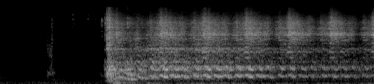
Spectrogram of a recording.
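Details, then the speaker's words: Abandoned, non-running 1977 Pontiac Grand Prix cranked with fuel added and a test spark plug on a wire; no spark was seen, and it showed up later after the connections were rechecked. Steady starter cranking at about 2.5 pulses a second with no firing. Cranks, no start. "Yeah, I did not see a spark. Give her another try."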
